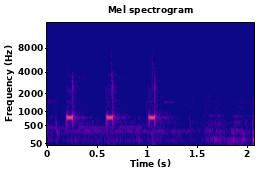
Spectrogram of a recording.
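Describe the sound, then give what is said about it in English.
Three short, evenly spaced beeps of telephone keypad dialing tones as someone dials a phone to call a guest, clear, followed by a faint low rumble and a brief thump at the end. “Should I dial the phone?”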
